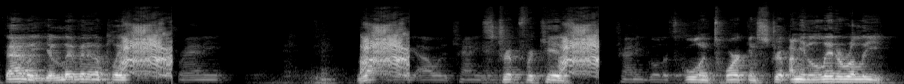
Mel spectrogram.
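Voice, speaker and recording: A man's voice: fairly low pitch, little pitch movement, normal speed, heavy background noise. Man, livestream rant, heated and profane, preachy, rhetorical questions, roomy echo. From Jamaica. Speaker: livestream host. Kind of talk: ranting monologue.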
